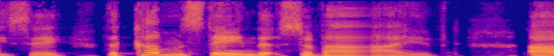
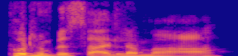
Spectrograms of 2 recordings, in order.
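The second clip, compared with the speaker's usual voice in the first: posh hostess voice; 6 semitones lower than usual. Pretend. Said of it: "You go".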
